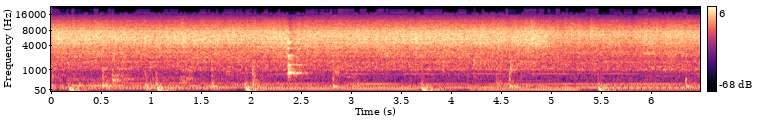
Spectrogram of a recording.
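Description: Venison backstrap searing in an iron skillet, a steady close sizzle and hiss with occasional scrapes and taps of a utensil and a low background hum, no voices.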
